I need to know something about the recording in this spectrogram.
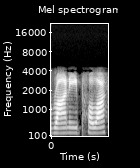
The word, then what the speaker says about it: Rani Polak: your name correctly - how do you say your name I've been saying dr. Ronnie Pollock is that correct or incorrect er well that's perfect okay okay well I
